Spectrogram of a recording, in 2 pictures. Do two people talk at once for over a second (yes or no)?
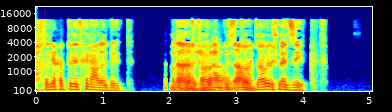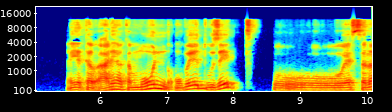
yes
